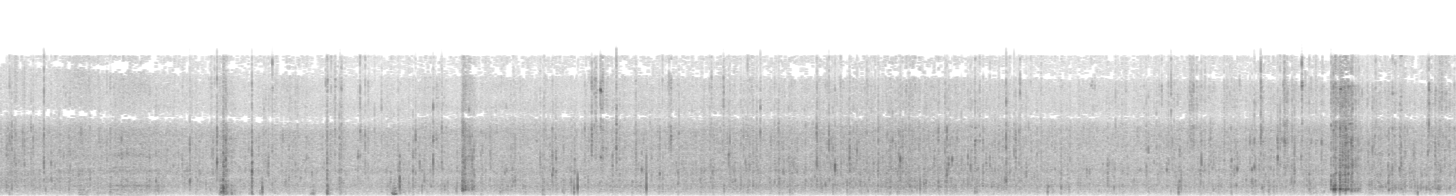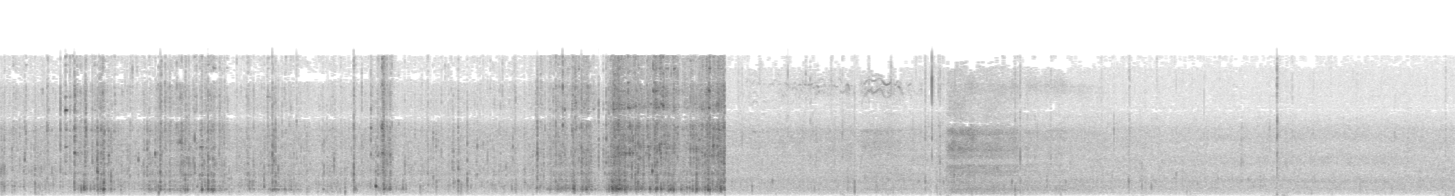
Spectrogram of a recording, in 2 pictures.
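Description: Steady rain falling, with clicks and rustling as tackle and a rain jacket are handled close by; the handling is busiest and loudest for several seconds around the middle, then only the rain hiss is left.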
